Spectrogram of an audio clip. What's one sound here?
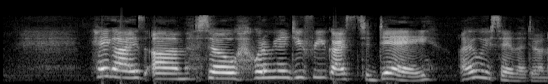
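A young woman talks cheerfully and with animation close to the microphone.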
